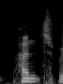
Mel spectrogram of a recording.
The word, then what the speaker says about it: Hunt: And then Jeremy Hunt, Hunt rhymes with cunt.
